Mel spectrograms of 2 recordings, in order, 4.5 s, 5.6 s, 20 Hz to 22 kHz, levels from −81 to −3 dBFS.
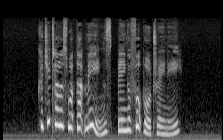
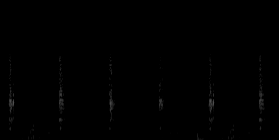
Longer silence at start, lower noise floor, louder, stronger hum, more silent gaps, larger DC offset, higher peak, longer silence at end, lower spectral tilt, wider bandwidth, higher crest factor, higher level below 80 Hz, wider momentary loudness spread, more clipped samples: first, 0.75 s vs 0 s; second, -49 dBFS vs -85 dBFS; first, -19 LUFS vs -66 LUFS; first, 50 Hz at -45 dBFS vs none; neither; first, 0.2% vs under 0.1%; first, -6 dBFS vs -44 dBFS; first, 0.9 s vs 0 s; about the same, -3 dB/octave vs -2.5 dB/octave; second, 13 kHz vs 16 kHz; second, 16 dB vs 26 dB; first, -50 dBFS vs under -90 dBFS; first, 10 LU vs 5 LU; neither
